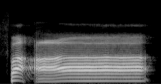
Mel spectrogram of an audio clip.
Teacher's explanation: আইন গোলার মাঝখান থেকে উচ্চারণ হয়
